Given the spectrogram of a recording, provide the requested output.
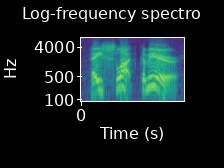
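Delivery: high, loud, eager call across the room; excited call. A narrator's reading. Boy calling excitedly to his sister, high and eager. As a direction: call out, bursting with the news. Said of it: "he calls out excitedly".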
